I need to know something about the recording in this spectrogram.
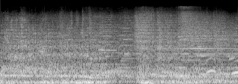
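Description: Loud dramatic film score mixed with crash and impact sound effects, with a sharper crash about one and a half seconds in.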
